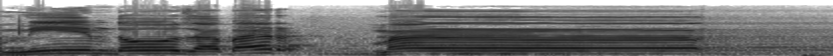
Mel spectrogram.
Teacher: ناک کے بانسے میں آواز جاری ہے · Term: غنہ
